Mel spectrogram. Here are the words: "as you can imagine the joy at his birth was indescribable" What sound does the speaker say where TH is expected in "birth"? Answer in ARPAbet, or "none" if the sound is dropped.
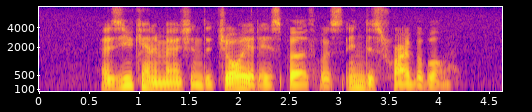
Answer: TH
